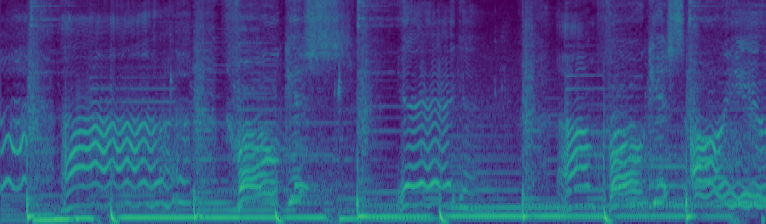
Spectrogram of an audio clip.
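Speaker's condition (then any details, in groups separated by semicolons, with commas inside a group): No condition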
